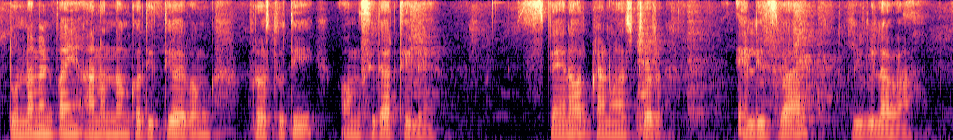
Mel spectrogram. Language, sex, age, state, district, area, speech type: Odia, male, 18-30, Odisha, Mayurbhanj, rural, read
